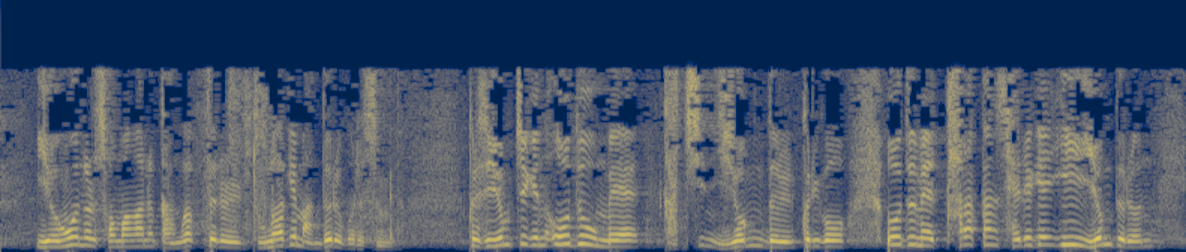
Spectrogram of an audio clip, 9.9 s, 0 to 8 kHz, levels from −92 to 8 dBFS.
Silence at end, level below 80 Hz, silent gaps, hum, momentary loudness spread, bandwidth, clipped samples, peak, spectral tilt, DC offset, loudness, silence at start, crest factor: 0 s; -58 dBFS; none; none; 7 LU; 6.2 kHz; under 0.1%; 0 dBFS; -3 dB/octave; under 0.1%; -16 LUFS; 0 s; 16 dB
